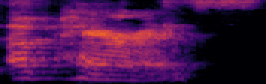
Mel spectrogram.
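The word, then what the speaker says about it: Aparis: It's a Paris. So it's just like the city of France with an A in front of it.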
